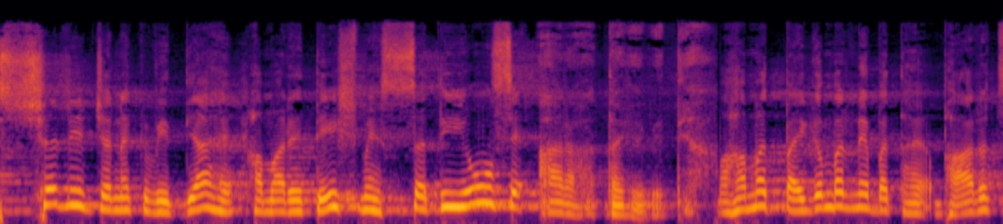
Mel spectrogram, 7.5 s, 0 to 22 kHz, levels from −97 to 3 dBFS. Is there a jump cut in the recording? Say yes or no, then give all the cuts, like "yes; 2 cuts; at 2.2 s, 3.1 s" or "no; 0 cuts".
yes; 2 cuts; at 1.8 s, 5.4 s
